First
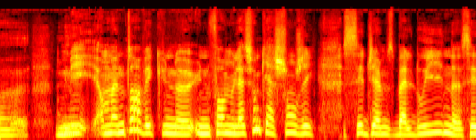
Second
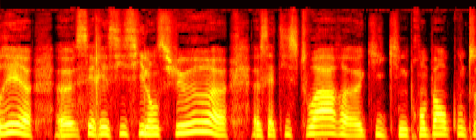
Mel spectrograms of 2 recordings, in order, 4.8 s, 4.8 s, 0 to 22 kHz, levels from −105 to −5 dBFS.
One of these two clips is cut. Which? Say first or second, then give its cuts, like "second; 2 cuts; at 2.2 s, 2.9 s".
first; 1 cut; at 3.4 s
